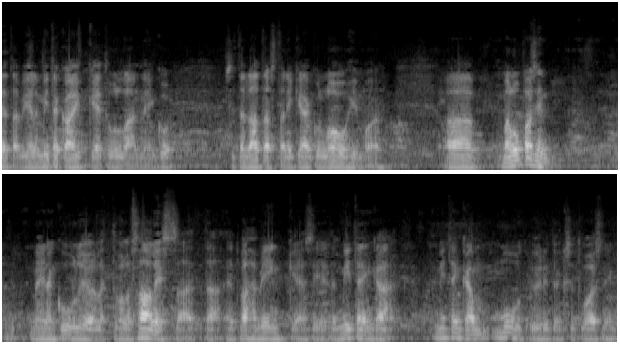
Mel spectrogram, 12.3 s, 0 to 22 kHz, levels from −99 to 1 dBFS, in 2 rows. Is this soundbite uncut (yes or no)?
yes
